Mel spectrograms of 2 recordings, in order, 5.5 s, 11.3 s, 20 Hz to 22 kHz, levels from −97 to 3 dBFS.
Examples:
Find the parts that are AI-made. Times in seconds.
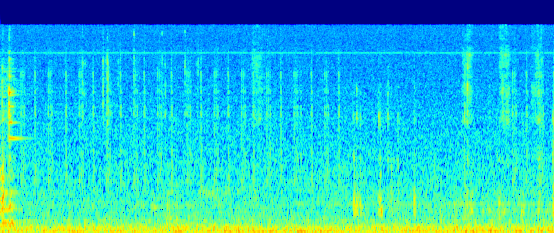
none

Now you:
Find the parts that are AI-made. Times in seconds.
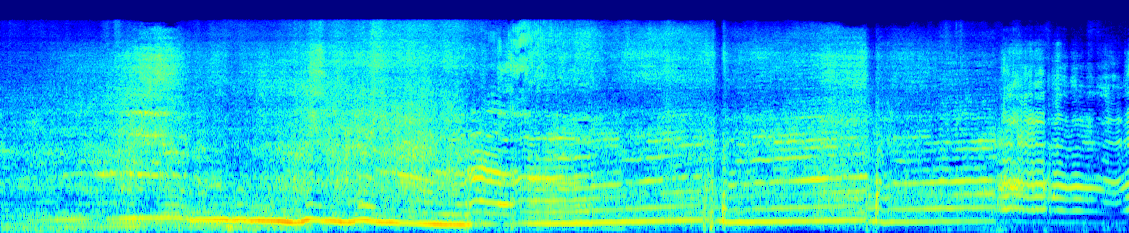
0.0-4.5 (autoencoder, DAC-VAE); 5.9-11.3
